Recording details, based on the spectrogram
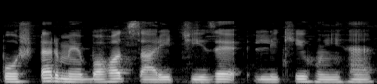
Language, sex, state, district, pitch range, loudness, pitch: Hindi, male, Jharkhand, Garhwa, 115-125 Hz, -18 LUFS, 120 Hz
